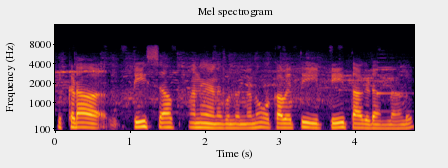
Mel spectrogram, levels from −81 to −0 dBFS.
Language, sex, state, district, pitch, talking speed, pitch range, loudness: Telugu, male, Andhra Pradesh, Sri Satya Sai, 150 Hz, 115 wpm, 135-160 Hz, -16 LUFS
